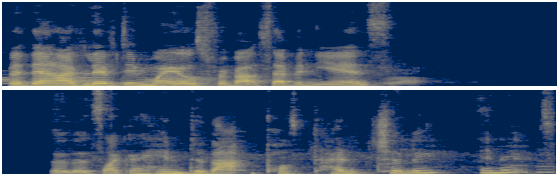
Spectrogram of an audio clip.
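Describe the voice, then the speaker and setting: A woman's voice: a little high, expressive, fairly quick, soft background music. A young woman with a Hampshire English accent chatting casually on a stream, telling a story and often breaking into laughter. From England. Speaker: cosplay streamer.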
